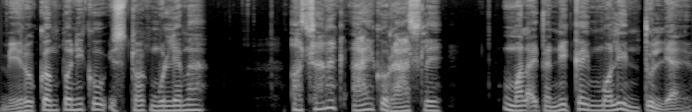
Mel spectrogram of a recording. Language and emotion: Nepali, sad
